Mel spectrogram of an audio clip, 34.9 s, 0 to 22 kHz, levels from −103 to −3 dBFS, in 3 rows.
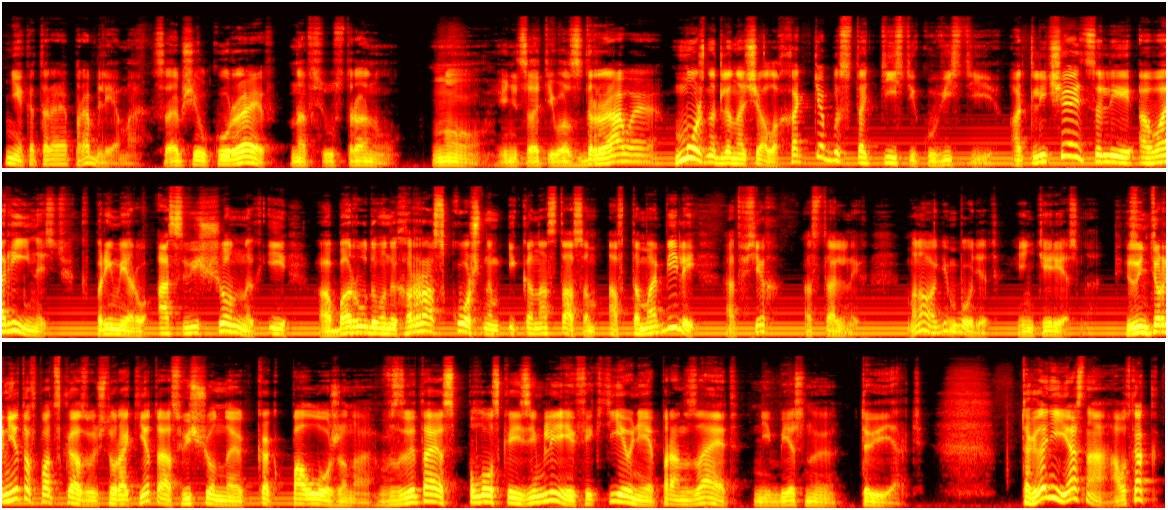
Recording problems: electrical hum; faint; from 5 to 26 s; 60 Hz, 20 dB below the speech

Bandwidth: 15 kHz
